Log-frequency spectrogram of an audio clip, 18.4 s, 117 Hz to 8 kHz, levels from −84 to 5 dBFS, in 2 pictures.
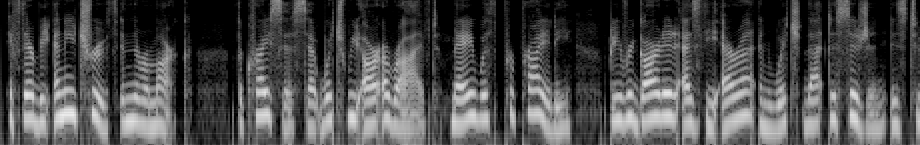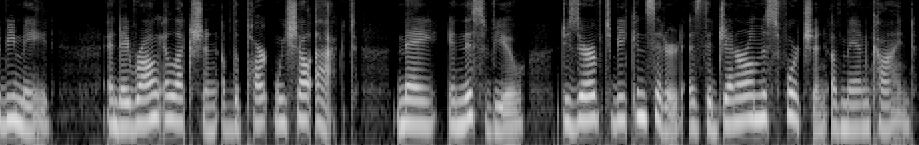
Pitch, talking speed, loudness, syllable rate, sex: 220 Hz, 180 wpm, -17 LUFS, 5.2 syllables/s, female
